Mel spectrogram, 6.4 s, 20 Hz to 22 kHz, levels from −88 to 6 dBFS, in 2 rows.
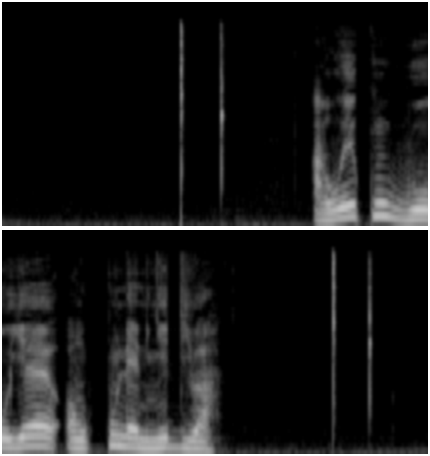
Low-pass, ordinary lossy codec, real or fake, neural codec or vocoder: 14.4 kHz; AAC, 96 kbps; real; none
